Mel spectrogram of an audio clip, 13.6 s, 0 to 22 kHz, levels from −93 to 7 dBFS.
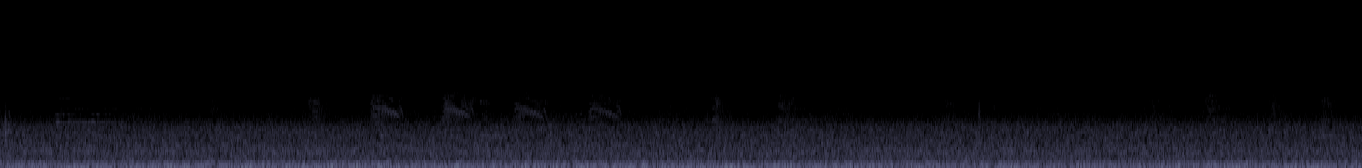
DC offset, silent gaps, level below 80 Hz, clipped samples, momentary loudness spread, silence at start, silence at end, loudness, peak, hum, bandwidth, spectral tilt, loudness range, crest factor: under 0.1%; none; -64 dBFS; under 0.1%; 2 LU; 0 s; 0 s; -66 LUFS; -50 dBFS; none; 2.8 kHz; -7 dB/octave; 1 LU; 12 dB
